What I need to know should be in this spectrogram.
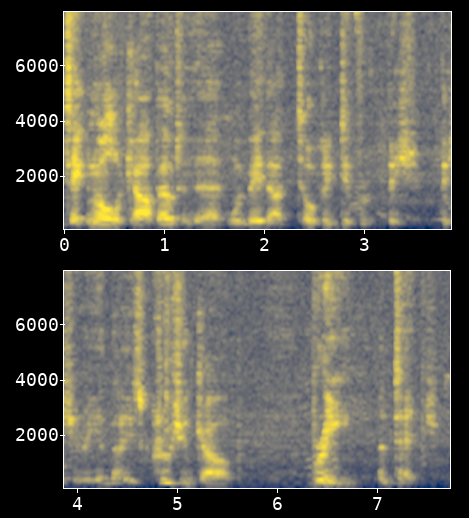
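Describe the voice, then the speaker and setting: Moderate-paced speech with big swings in loudness and noticeable background noise. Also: man. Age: 70s. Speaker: fishery owner. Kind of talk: casual interview.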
